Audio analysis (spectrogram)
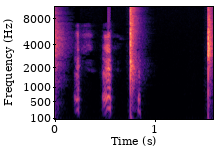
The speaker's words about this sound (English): Why are you doing that? Why is that your defense? Like, you look confused, and you're just, like, slapping your hands.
